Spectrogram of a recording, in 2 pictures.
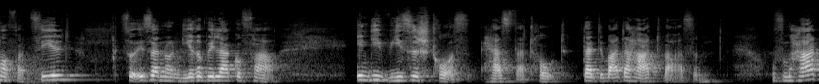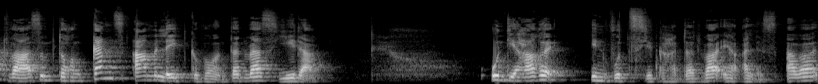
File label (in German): nebenerwerb hausschlachtung, O-Ton Hunsrück, Bärenbach (Hunsrück)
